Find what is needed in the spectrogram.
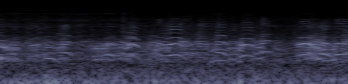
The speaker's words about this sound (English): Any of the boaters complain about the geese,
